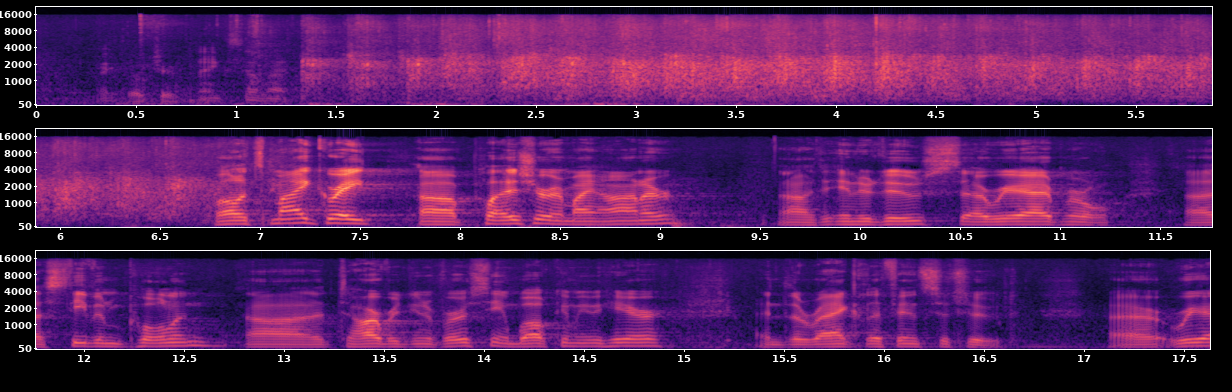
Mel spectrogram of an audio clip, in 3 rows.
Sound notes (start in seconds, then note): 1.3 applause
